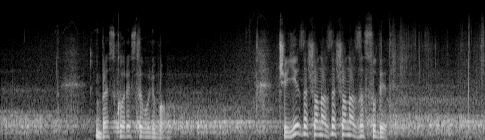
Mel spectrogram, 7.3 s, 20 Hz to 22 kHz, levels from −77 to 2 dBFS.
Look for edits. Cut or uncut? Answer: cut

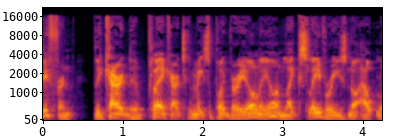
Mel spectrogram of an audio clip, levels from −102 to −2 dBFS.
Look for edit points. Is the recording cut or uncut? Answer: uncut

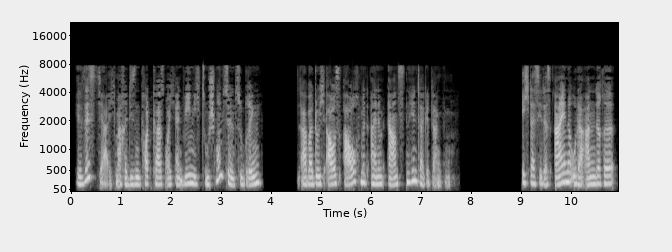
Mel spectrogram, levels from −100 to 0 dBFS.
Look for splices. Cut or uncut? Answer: cut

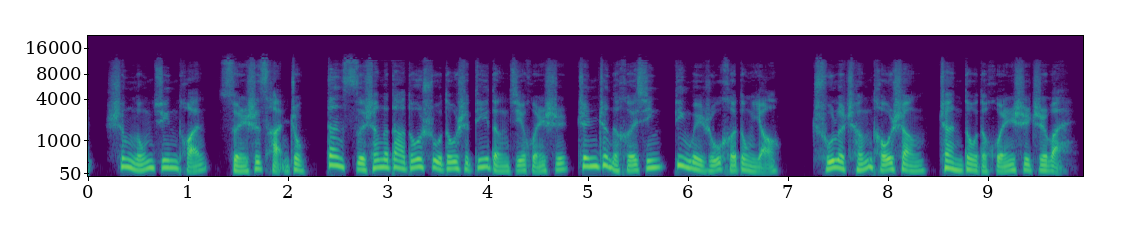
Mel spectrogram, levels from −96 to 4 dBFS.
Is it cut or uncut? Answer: cut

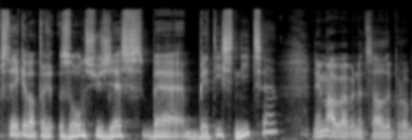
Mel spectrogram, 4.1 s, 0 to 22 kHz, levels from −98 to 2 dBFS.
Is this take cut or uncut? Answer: uncut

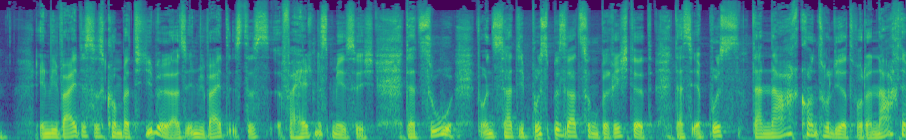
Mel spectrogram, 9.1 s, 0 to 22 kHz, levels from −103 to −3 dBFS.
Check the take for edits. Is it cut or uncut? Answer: uncut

